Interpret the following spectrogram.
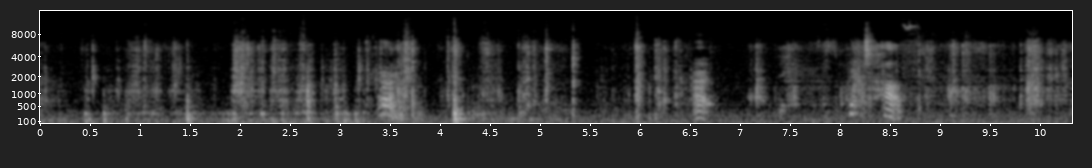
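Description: Faint scratching, picking and clicking of fingers and fingernails working at a small cardboard box that is taped shut, with a few brief, scattered scrapes of the cardboard.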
